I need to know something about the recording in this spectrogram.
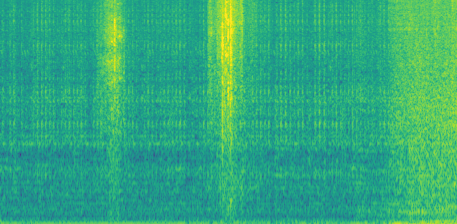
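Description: A low engine rumbles steadily and swells louder near the end.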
